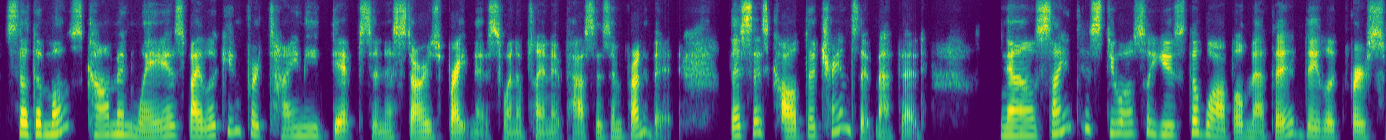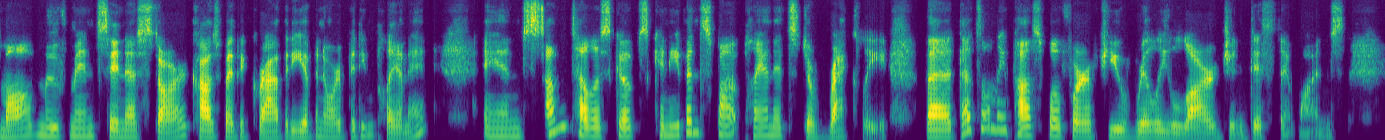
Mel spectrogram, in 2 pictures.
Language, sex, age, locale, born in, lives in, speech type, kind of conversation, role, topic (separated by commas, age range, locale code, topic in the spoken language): English, female, 45-49, en-US, United States, United States, read, expert-assistant, expert, How do scientists discover new planets?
